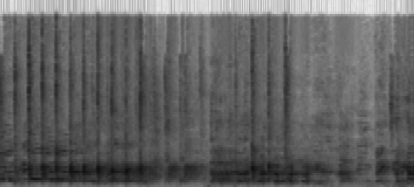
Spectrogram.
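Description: A small studio audience claps in a quick, dense burst of hand claps, mixed with cheers, laughter and chatter, fading slightly then picking up again.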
